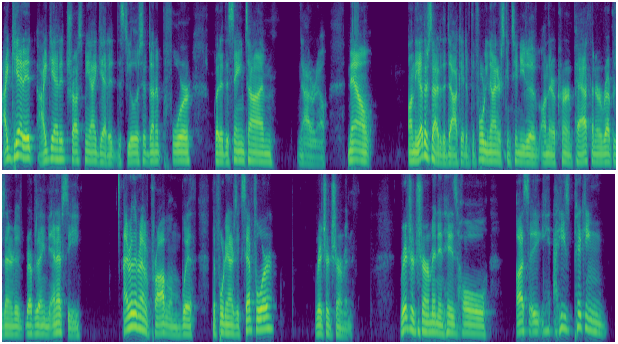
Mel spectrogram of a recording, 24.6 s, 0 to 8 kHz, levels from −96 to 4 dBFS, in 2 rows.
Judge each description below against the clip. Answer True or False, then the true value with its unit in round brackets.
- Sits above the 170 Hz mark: False (110 Hz)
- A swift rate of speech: False (170 wpm)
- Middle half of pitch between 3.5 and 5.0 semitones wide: True (4.2 semitones)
